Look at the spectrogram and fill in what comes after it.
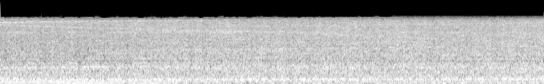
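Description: MBTA commuter-rail train standing at the platform, its engine running with a steady low rumble and hiss.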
